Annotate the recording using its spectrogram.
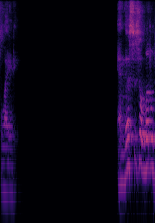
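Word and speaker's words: Ledi: His name is Lei, but it's pronounced lady.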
